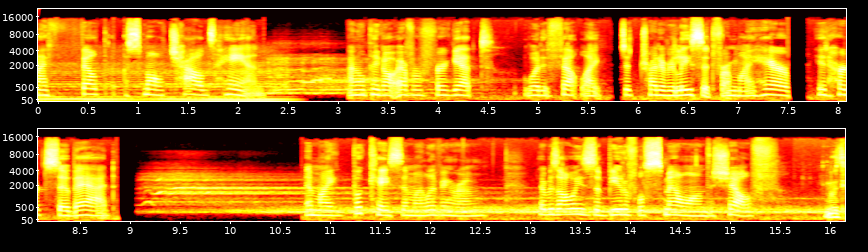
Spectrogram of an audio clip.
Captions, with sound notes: and I felt a small child's hand. [eerie sound] I don't think I'll ever forget what it felt like to try to release it from my hair. It hurt so bad. [haunting music] And my bookcase in my living room-- there was always a beautiful smell on the shelf.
